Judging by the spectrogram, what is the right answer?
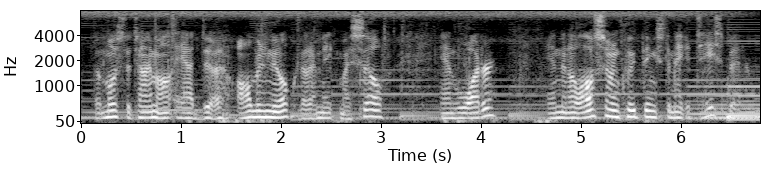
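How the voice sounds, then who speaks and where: A man with a fairly high voice speaks while music runs behind him. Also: ordinary pitch variation, fairly quick pace. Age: 70s. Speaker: vlogger. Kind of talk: casual monologue. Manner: halting.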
